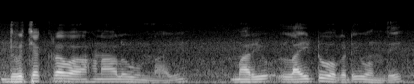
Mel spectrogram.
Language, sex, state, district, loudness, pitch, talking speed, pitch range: Telugu, male, Telangana, Mahabubabad, -18 LUFS, 120 Hz, 100 wpm, 110-125 Hz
